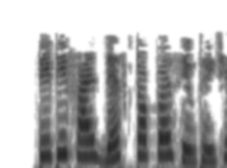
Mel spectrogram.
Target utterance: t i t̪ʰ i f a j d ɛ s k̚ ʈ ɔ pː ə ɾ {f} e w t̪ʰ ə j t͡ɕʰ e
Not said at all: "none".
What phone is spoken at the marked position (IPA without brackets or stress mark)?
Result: s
